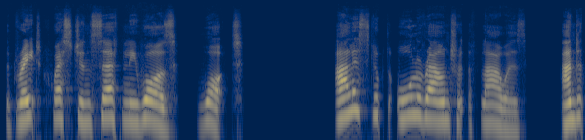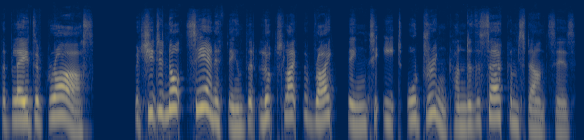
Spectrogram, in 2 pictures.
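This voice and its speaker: A woman narrating a full-cast audiobook of a children's classic in a measured, expressive way. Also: a little high, dry recording. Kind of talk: scripted storybook narration.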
